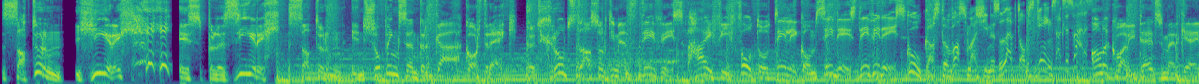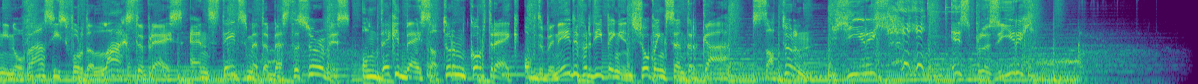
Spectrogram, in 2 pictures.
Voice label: commercial; saturn kortrijk; Breakout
